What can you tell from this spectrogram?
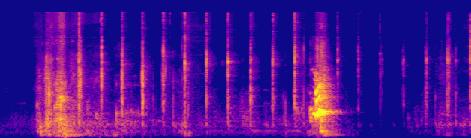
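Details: Coco the Labrador Retriever gives a short muffled sound, then a single sharp bark about four seconds in, between a steady series of faint ticking clicks while a woman talks to the dog in Bengali.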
